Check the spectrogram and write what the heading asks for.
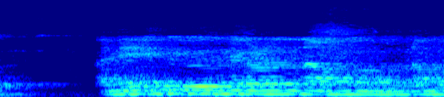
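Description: A man's voice speaking in a steady, even-pitched monotone close to a chant. The sound fades out right at the start and cuts back in about half a second in.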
